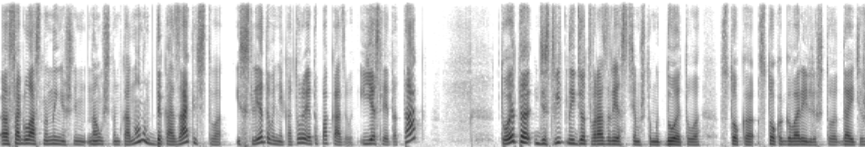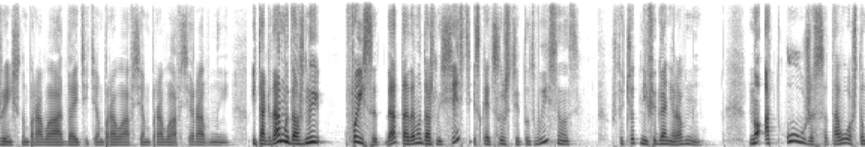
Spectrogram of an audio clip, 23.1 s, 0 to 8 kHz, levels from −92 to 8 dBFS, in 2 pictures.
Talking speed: 165 wpm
